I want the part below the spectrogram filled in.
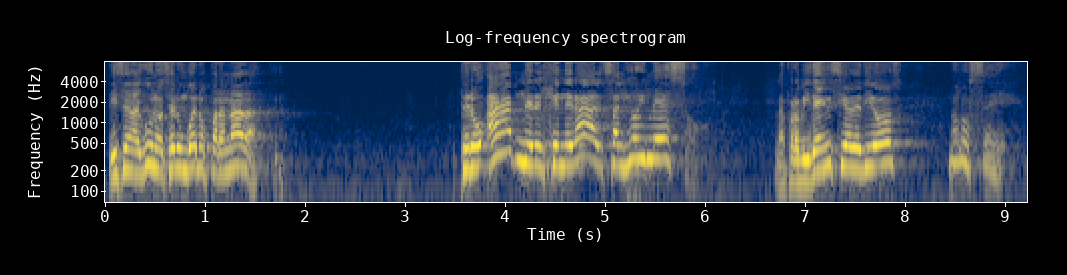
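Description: A man's voice: extremely high pitch, a little slow, pauses often. A man preaching a sermon to his congregation, retelling a scripture story and speaking to his listeners directly. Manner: animated, rising and falling, retelling scripture with quoted dialogue.

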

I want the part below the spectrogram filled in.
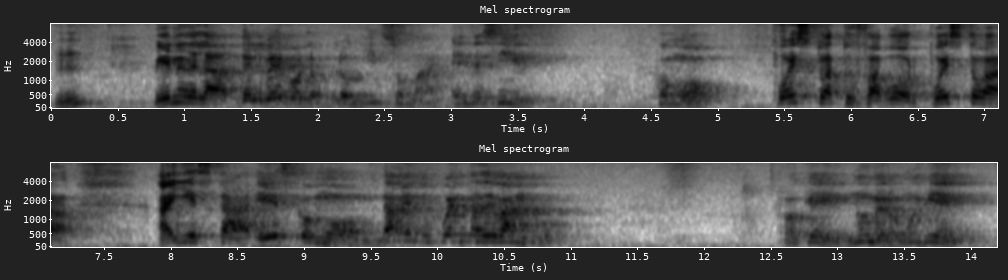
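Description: A man preaching a Bible teaching sermon, reading verses slowly and then asking and answering his own questions. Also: high voice. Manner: animated, swinging from loud to hushed.

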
